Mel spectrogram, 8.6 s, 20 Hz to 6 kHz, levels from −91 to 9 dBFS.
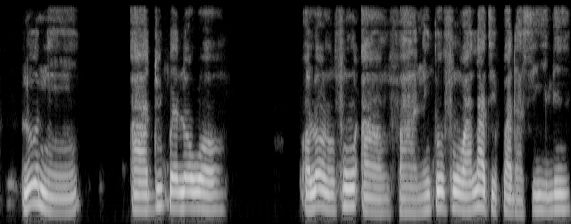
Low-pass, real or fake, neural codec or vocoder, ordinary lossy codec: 5.4 kHz; fake; codec, 16 kHz, 16 kbps, FreqCodec, smaller model; none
